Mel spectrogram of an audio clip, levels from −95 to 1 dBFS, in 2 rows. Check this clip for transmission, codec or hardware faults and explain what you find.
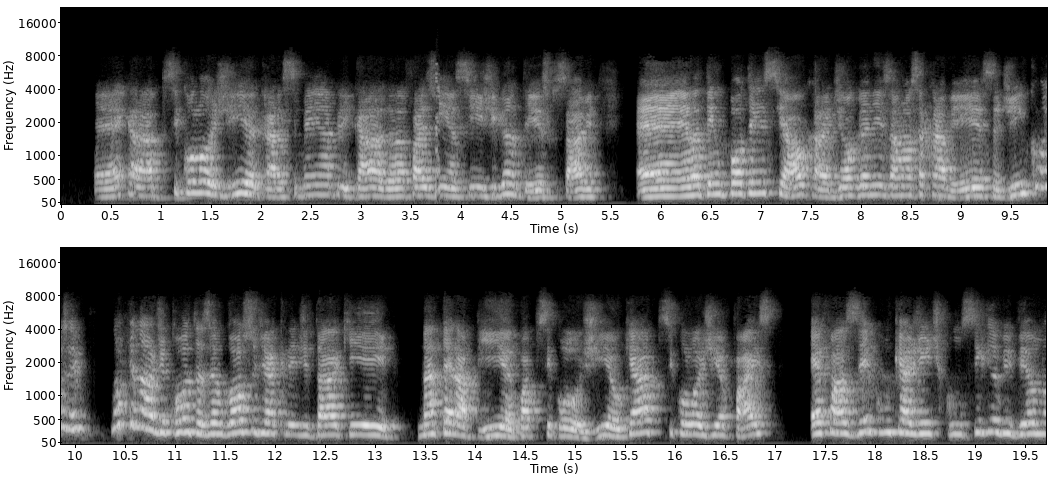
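There's one fault in this speech clip: damaged data in a compressed stream, from 3.71 to 3.79 s. For about 76 ms a chunk of the coded stream arrives corrupted, so the decoder can't make sense of those frames, drops sync and hunts for the next valid frame header before picking up again. You hear it as a brief glitch in the speech.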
